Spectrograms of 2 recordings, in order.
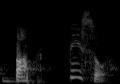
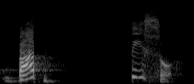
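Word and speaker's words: βαπτίζω: griego, pero lo investigo, que se lee y pronuncia algo así como baptizo. B grande, A, una P, baptizo. Así se lee y se pronuncia en el griego.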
